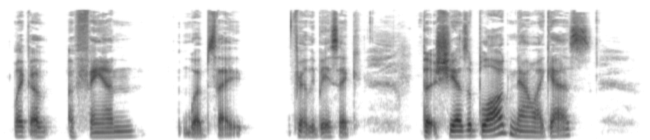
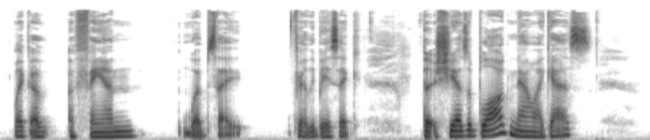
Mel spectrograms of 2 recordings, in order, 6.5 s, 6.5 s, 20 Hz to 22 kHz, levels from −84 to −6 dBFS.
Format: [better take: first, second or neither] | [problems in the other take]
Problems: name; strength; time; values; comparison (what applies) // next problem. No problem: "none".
second | thin; somewhat; fading below 450 Hz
